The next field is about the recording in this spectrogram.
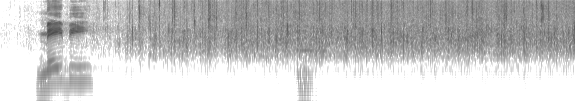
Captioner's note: crowd applauding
